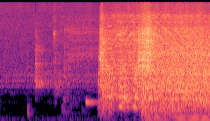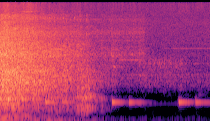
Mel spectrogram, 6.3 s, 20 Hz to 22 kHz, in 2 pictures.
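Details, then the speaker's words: Non-running 2021 Acura RDX A-Spec AWD, 20,000 miles, deer-damaged: engine cranks, catches and surges briefly, then sags and dies within seconds; gas pedal does nothing, many dash warnings; owner suspects a cause, unconfirmed. Starts then stalls. "well kinda doesn't stay running though"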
